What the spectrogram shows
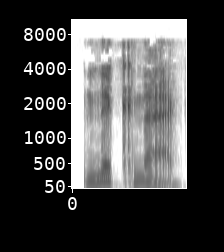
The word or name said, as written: nicknack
